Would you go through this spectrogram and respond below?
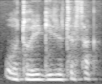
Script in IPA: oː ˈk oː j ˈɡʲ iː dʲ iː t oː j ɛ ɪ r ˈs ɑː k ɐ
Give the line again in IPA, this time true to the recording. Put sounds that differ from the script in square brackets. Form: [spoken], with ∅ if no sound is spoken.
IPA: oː [ˈt] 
